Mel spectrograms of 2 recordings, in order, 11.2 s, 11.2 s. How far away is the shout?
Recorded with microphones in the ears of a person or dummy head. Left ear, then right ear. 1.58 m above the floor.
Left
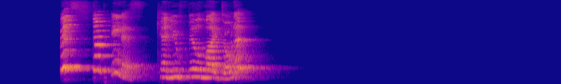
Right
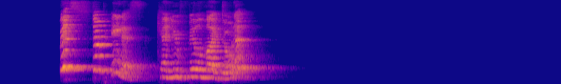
About 1.6 m.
